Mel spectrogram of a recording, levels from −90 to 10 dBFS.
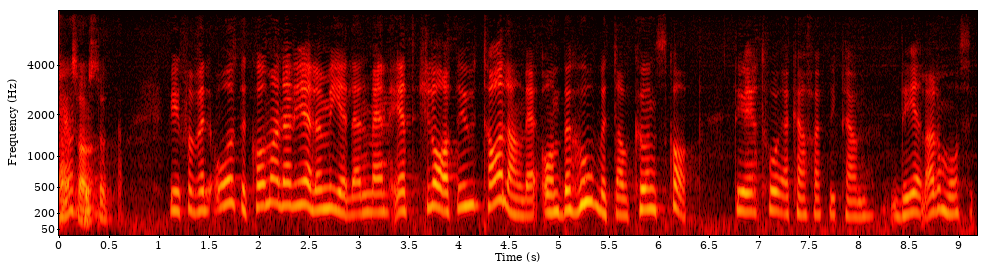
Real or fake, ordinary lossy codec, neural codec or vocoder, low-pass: fake; none; codec, 16 kHz, 0.8 kbps, ZipCodec; none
